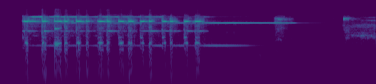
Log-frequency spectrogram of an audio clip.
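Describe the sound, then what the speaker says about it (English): A B flat note on mallet percussion is struck in a quick run of about a dozen bright, ringing strokes, then held to decay, followed by two more single strikes after a short gap. "So that is B flat. It sounds like this."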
